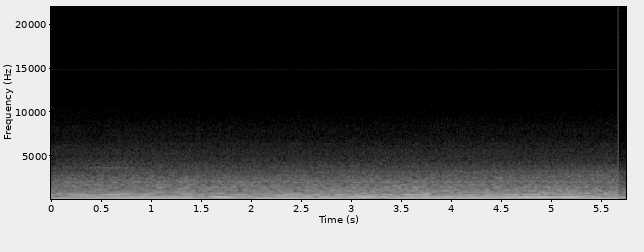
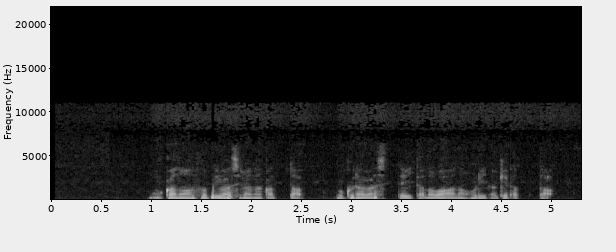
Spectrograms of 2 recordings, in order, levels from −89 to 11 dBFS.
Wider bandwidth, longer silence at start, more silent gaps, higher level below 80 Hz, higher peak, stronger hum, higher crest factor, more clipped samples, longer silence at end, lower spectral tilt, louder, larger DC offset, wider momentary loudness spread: second, 6 kHz vs 11.5 kHz; second, 0 s vs 1 s; neither; first, -28 dBFS vs -50 dBFS; second, -10 dBFS vs -4 dBFS; neither; second, 12 dB vs 22 dB; neither; second, 0 s vs 0.3 s; about the same, -9.5 dB/octave vs -8.5 dB/octave; first, -23 LUFS vs -27 LUFS; neither; second, 3 LU vs 12 LU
